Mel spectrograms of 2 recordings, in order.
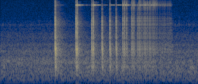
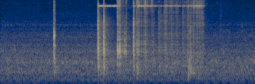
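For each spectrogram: First: zinc penny, dull drop sound. Second: copper penny, brighter ringing drop.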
